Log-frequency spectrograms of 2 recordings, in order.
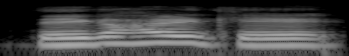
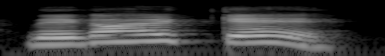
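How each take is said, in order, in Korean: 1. 마지막 음절은 예사소리 g로 시작합니다. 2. 마지막 음절은 된소리 kk로 시작합니다. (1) "이렇게 말하는 사람은 없고" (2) "이렇게 깨로 발음하잖아요"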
